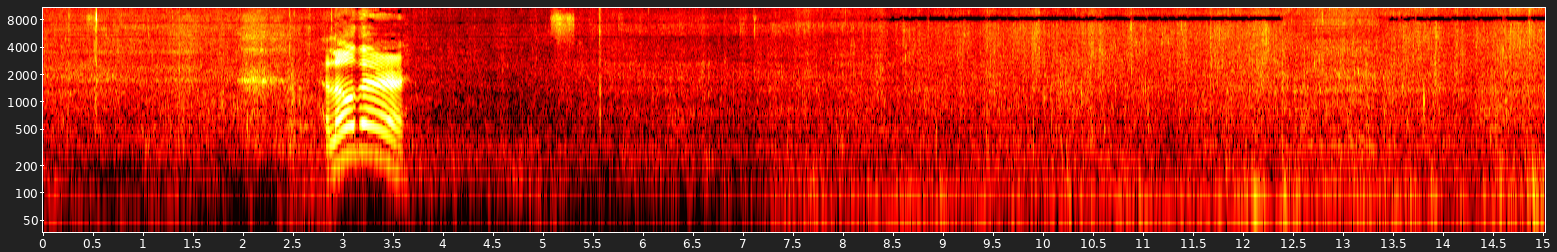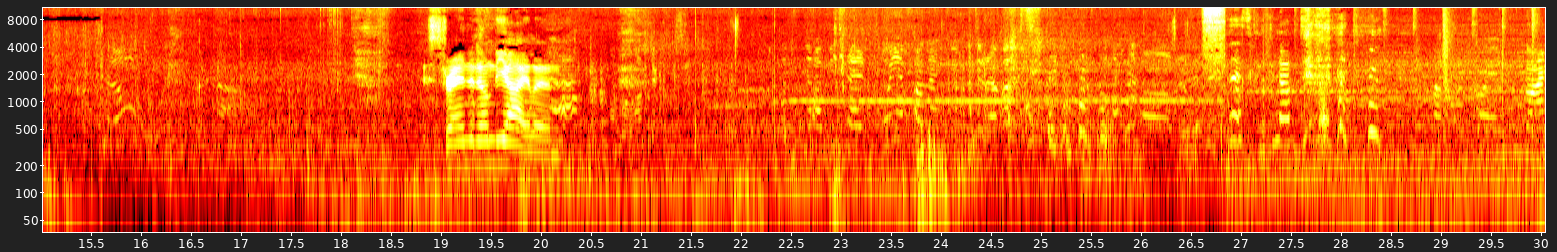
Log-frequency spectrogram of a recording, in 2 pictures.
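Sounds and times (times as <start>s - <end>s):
wind rumbling on microphone: 0.0s - 2.9s, 3.6s - 30.0s
sea water rushing past boat: 0.0s - 30.0s.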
